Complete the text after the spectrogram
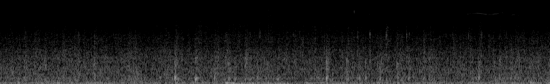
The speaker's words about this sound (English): The gentle huffs and puffs of the Jacobite steam train get steadily faster and faster until it reaches cruising speed.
